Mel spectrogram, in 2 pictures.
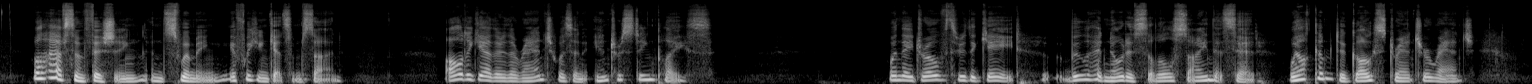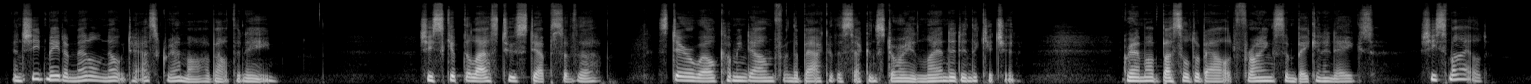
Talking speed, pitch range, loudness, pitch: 165 wpm, 150-190 Hz, -19 LUFS, 165 Hz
